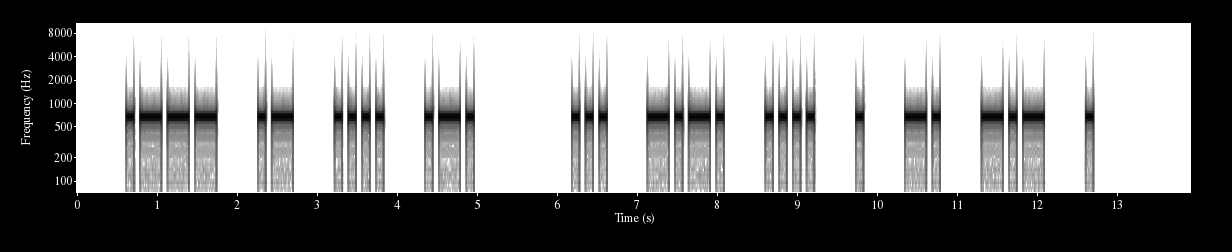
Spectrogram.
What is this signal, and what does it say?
Morse code, heard as a keyed tone, about 14 wpm, spaced as for 10 wpm, 680 Hz. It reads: JAHR SCHENKE
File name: Morsekurs / Witze / Witz 03. Januar 2023 50 F70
